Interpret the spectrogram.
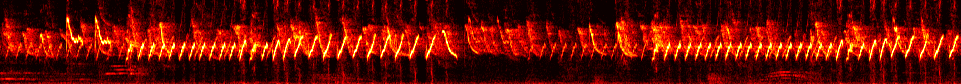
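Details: Oriental white-eye in lively, vigorous song: rapid runs of high, thin, rising chirps repeated several times a second, with a short break near the middle before the dense chattering resumes.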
